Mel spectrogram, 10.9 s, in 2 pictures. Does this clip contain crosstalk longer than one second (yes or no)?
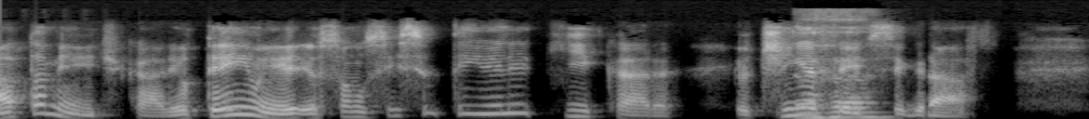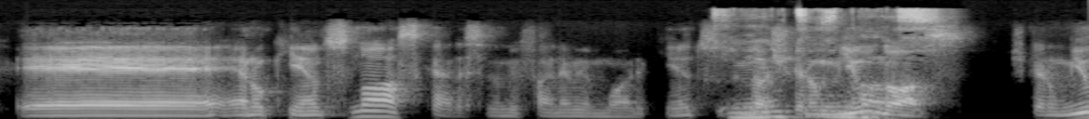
yes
